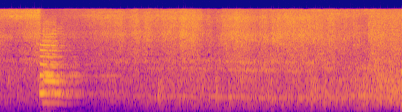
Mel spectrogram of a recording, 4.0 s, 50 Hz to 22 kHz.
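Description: Class 185 electric locomotive sounds a short horn blast about half a second in. Then the steady noise of its container wagons rolling past close by grows louder.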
